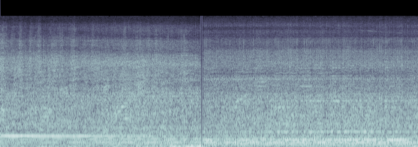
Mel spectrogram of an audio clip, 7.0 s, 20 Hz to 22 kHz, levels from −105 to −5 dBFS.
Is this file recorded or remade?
recorded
